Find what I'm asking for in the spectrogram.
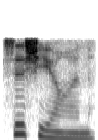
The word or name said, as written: Sicyon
